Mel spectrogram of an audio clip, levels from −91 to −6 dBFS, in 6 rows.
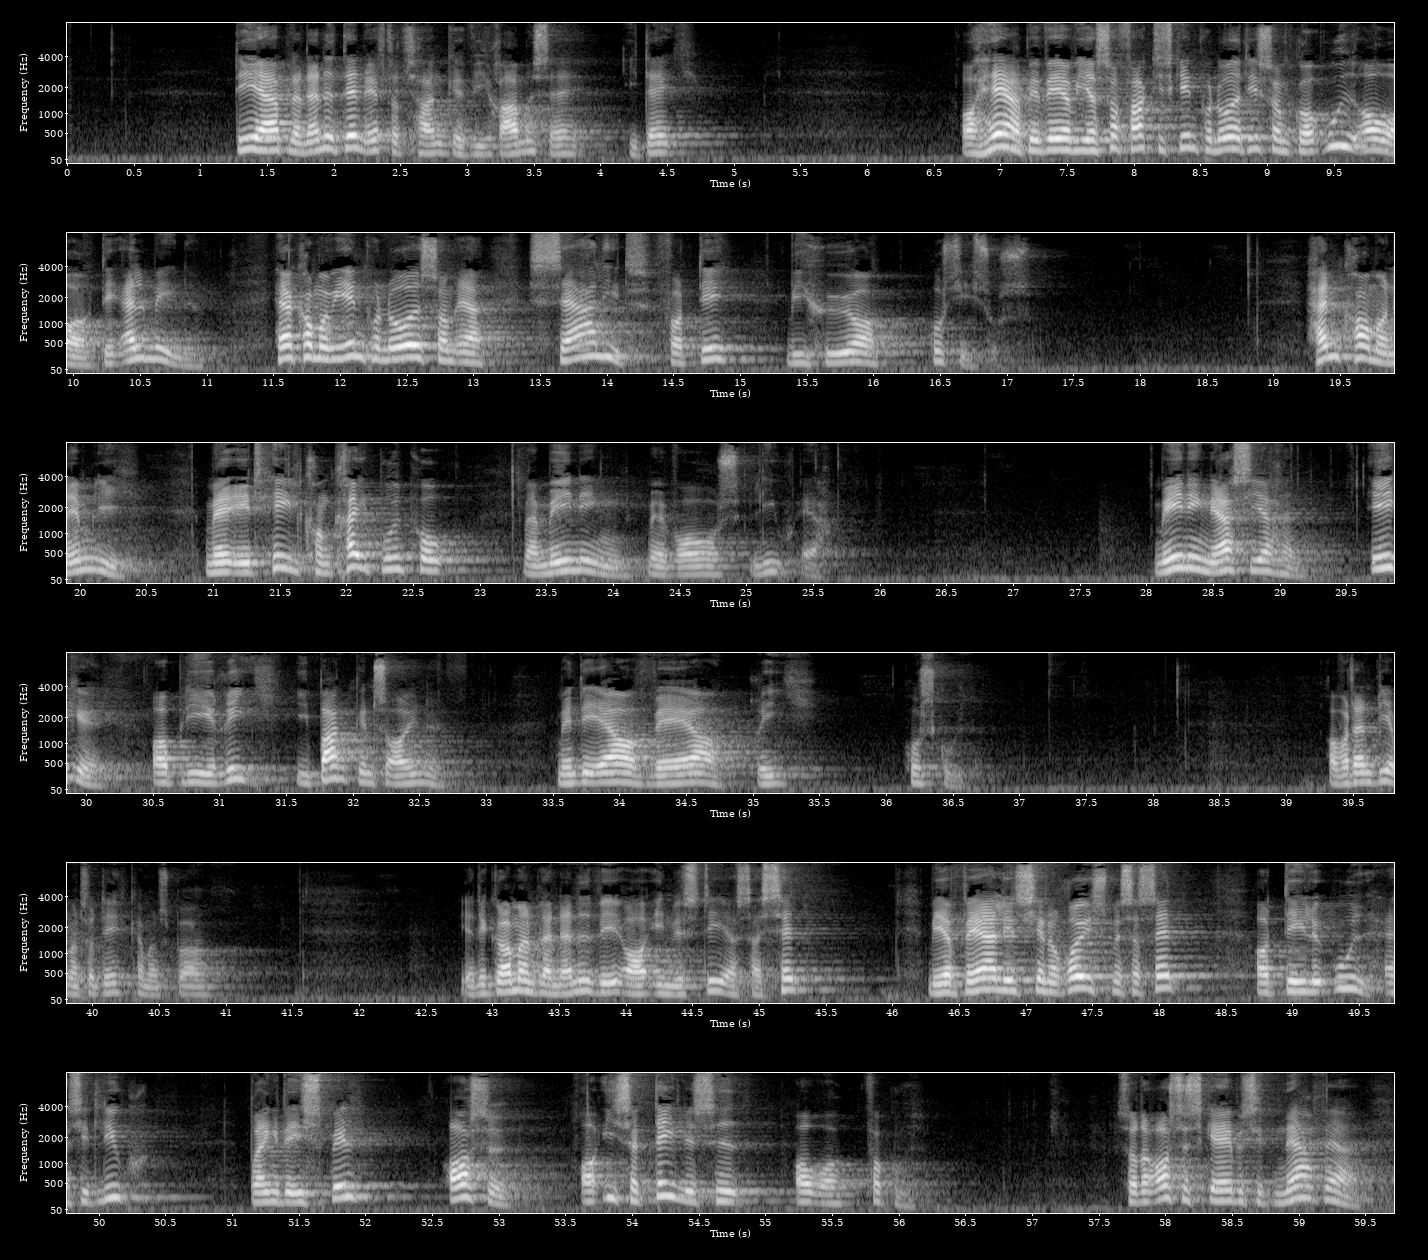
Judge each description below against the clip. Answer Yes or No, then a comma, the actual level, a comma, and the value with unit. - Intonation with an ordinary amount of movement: No, wide, 9.0 semitones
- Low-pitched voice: No, medium, 155 Hz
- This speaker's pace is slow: Yes, slow, 130 wpm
